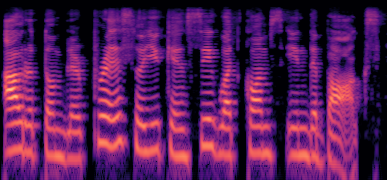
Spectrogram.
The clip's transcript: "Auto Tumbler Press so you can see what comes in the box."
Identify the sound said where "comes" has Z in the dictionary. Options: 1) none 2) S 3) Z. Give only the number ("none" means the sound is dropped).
2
